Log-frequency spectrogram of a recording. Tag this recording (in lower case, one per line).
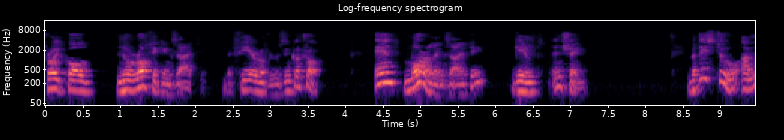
speech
